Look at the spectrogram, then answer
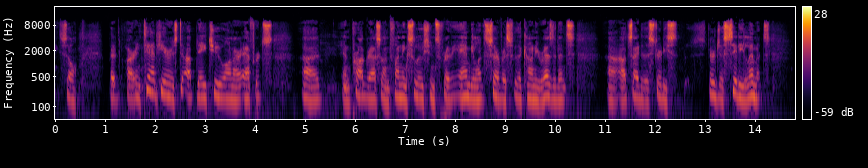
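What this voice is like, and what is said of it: Congested voice from a cold. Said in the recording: “I've got a bad cold,”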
